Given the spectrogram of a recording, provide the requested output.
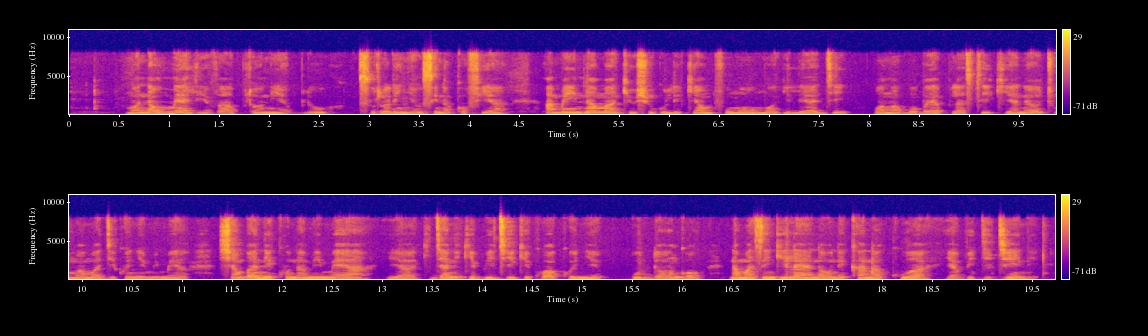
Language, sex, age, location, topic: Swahili, male, 18-24, Nairobi, agriculture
